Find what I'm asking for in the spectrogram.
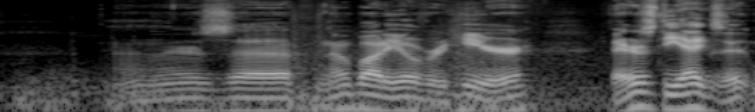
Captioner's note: thunder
